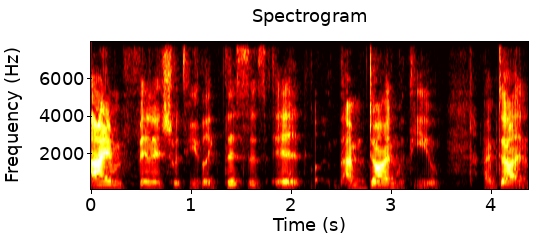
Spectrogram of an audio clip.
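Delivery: bawling, tearful, crying-your-eyes-out outburst. Retelling getting out of the car, imitating herself bawling. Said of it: "I'm bawling, I'm crying my eyes out, and I'm like".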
